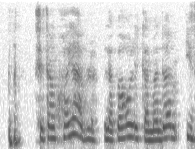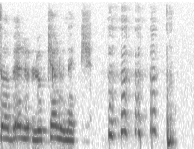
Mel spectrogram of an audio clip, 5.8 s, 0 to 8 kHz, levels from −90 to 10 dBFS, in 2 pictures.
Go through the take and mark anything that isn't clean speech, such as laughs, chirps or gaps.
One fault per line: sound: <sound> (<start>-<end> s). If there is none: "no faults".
sound: laugh (4.5-5.3 s)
